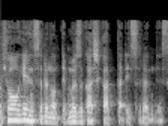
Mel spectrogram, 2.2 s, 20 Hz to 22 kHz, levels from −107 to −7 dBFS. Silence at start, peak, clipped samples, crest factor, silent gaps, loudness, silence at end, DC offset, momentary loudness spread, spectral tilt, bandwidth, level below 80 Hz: 0 s; -4 dBFS; under 0.1%; 18 dB; none; -24 LUFS; 0 s; under 0.1%; 11 LU; -6 dB/octave; 12.5 kHz; -60 dBFS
